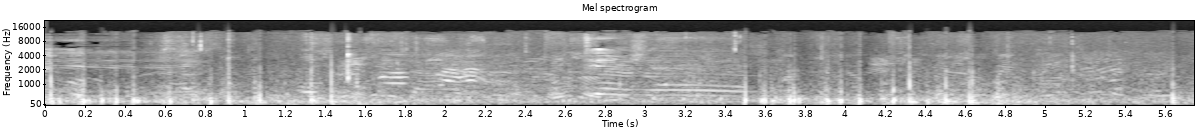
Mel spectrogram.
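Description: Fireworks crackle and pop in rapid bursts in the distance.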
